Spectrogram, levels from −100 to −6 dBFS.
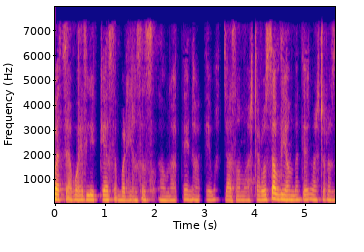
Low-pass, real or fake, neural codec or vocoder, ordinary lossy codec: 7.2 kHz; fake; codec, 24 kHz, 0.9 kbps, WavTokenizer, medium speech release version 1; AAC, 48 kbps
